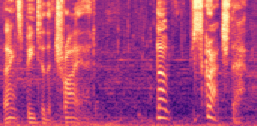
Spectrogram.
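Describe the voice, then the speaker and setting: An earnest young fantasy hero with dramatic emphasis. He speaks slowly with wide swings in pitch, over clear game-scene music. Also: wildly swooping pitch, full character voice. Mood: weary, resolute. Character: earnest young heroic man bound to a devil. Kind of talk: fantasy video game acting. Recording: music behind the voice.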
